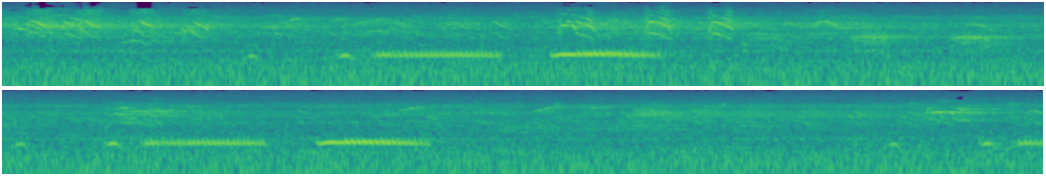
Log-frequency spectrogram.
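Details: Male spotted dove cooing from a tree to attract a female for nesting; low, even coos in two paired phrases about four seconds apart, with scattered chirps of other birds and a steady background hiss.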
